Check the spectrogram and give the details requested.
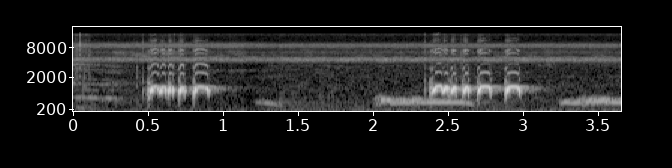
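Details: Local zebra dove, vigorous lure song: two bursts of fast staccato cooing, alternating with lower, drawn-out mellow coos from another dove nearby, plus a soft low rumble and a steady high whine.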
